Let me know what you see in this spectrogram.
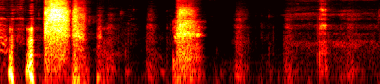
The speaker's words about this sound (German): Ich habe in einen Keks gebissen. Man hört es. Ich dachte, ich muss jetzt ja auch mal reinbeißen.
